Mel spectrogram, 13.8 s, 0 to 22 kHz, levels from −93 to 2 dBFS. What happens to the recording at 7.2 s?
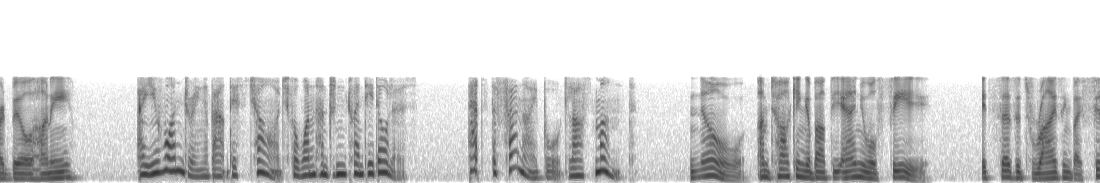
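Nothing goes wrong at 7.2 s: the speech carries on intact through that moment, with only the room noise sitting about 38 dB below it as part of the recording.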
